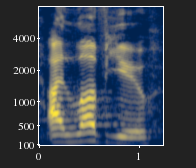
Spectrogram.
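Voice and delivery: slow, tender fatherly reassurance; kind voice. Acted. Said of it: "hear his kind voice this morning".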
